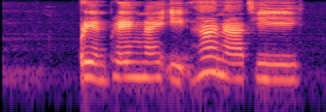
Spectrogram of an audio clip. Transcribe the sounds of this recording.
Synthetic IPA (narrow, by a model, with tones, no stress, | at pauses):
pɾi˨˩ənpʰleː˧ŋna˧jʔiː˨˩k̚ɦaː˥˩naː˧t̪ʰiː˧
